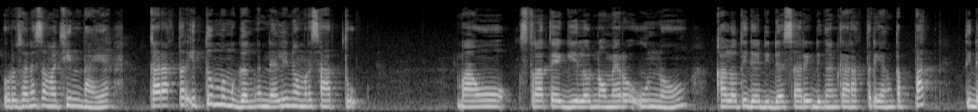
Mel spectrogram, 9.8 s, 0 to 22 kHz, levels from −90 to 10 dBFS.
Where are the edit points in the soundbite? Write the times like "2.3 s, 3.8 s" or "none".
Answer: none

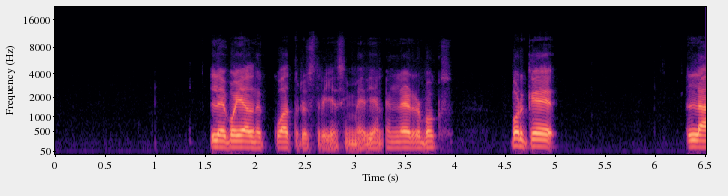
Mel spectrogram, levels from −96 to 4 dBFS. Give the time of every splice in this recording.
1.9 s, 3.2 s, 4.2 s

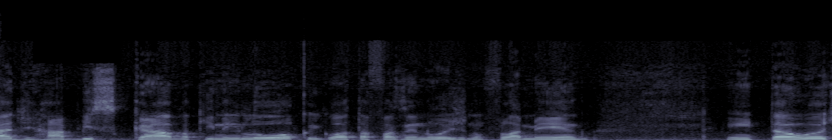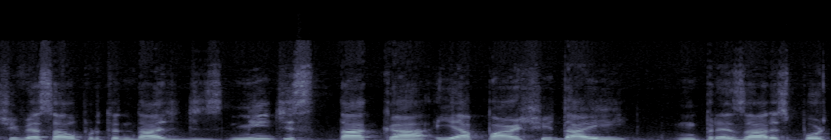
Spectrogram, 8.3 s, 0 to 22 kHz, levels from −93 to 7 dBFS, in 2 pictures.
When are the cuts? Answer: none

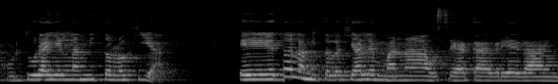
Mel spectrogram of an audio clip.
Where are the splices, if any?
2.8 s

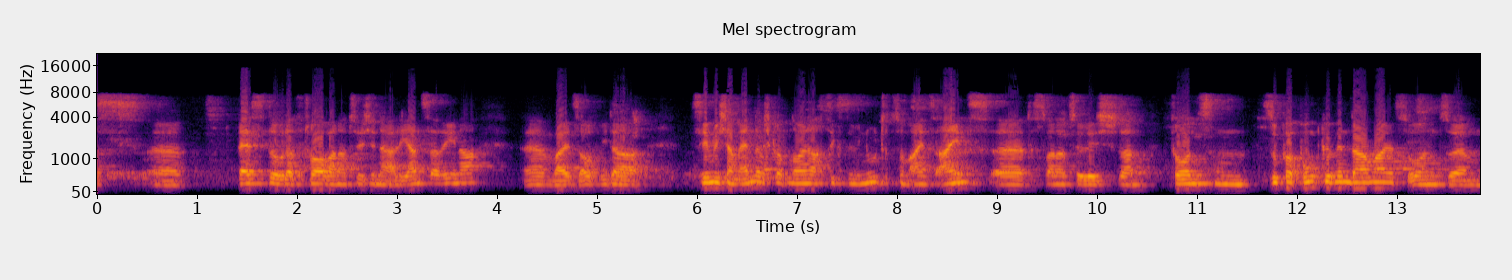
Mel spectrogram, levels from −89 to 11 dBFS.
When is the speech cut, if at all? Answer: 2.1 s, 6.7 s, 11.6 s

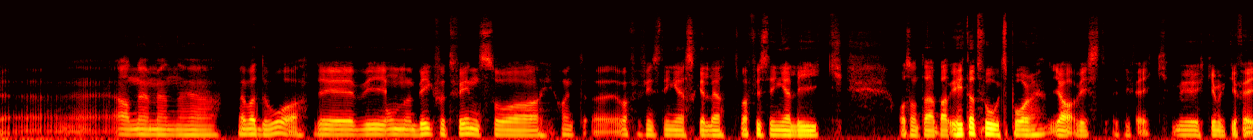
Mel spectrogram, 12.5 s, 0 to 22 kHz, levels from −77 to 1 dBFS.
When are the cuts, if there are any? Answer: 2.3 s, 3.9 s, 9.5 s, 11.3 s

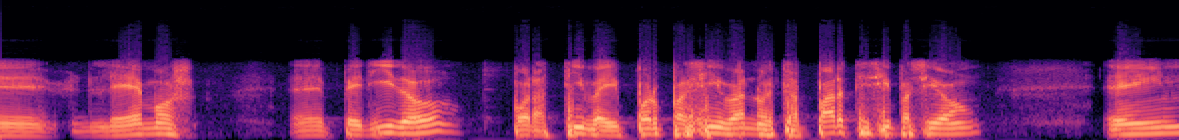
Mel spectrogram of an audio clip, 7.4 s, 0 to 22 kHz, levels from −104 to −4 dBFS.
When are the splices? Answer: none

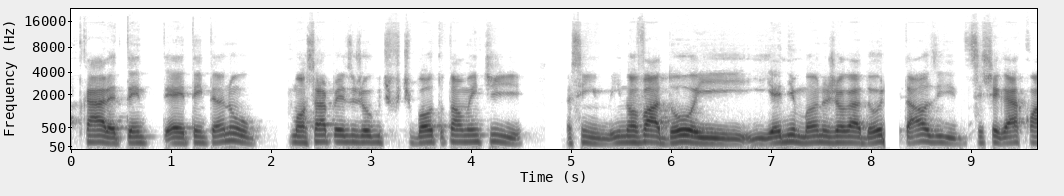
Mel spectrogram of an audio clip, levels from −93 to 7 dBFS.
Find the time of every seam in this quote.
none

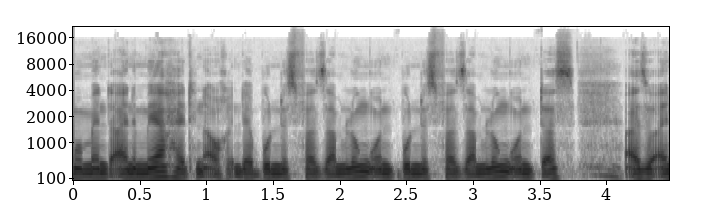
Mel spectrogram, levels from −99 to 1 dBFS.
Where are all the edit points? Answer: 0.9 s, 2.4 s

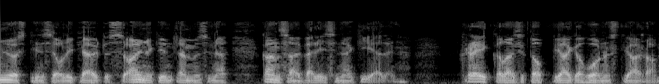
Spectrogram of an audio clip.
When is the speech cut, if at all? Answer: none

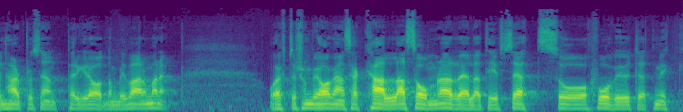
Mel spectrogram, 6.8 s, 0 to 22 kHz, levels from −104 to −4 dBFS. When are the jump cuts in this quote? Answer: none

